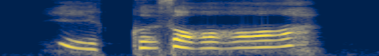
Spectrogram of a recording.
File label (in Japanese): "いくぞ", kawaii voice; ASMR; 色々なワンショット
